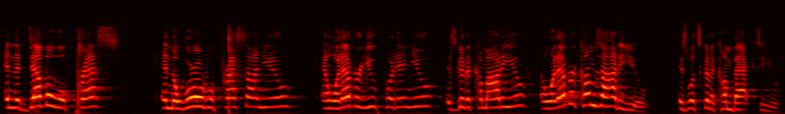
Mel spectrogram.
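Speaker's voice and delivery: loud, driving sermon voice, building; full-force preaching. Acted. Preacher warning the congregation about the devil, loud.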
